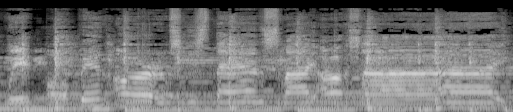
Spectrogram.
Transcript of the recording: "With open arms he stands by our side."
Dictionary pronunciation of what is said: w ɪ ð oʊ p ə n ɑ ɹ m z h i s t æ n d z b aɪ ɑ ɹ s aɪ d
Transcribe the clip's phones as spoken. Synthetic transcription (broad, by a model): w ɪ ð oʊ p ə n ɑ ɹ m s h i s t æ n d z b aɪ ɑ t s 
